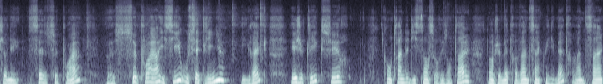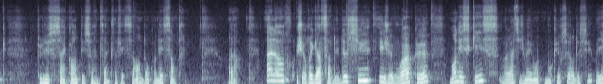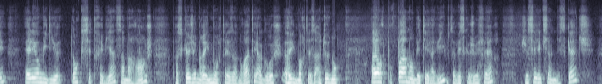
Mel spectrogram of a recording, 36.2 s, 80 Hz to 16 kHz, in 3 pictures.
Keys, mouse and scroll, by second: 0.3 click, 4.8 click, 7.6 click, 10.0 KP_2, 10.3 KP_5, 11.6 KP_Enter, 16.6 click, 18.7 KP_2, 26.9 scroll down 2, 27.4-28.1 right drag.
